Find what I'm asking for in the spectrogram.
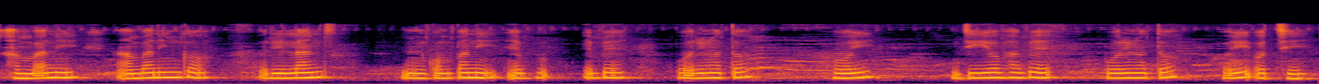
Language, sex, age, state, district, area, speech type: Odia, female, 18-30, Odisha, Mayurbhanj, rural, spontaneous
